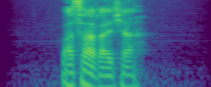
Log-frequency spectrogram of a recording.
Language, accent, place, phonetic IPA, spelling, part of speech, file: German, Germany, Berlin, [ˈvasɐʁaɪ̯çɐ], wasserreicher, adjective, De-wasserreicher.ogg
- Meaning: 1. comparative degree of wasserreich 2. inflection of wasserreich: strong/mixed nominative masculine singular 3. inflection of wasserreich: strong genitive/dative feminine singular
